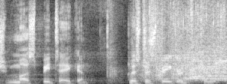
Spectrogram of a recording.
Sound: applause

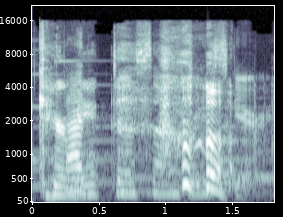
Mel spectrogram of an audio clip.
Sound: laughs

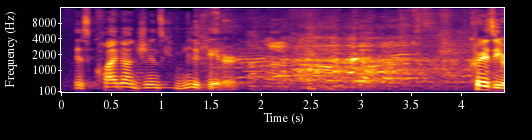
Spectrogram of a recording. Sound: audience chatter

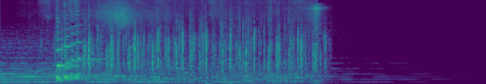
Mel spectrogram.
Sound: applause

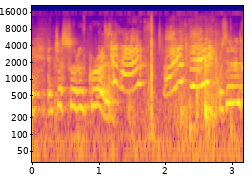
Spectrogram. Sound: parrot squawking

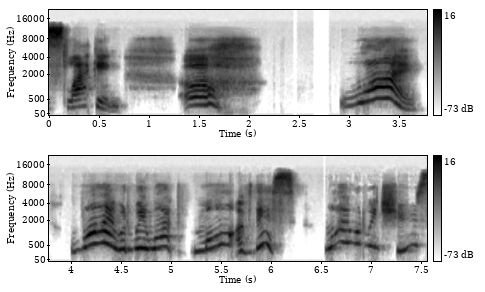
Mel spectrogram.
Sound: sighs

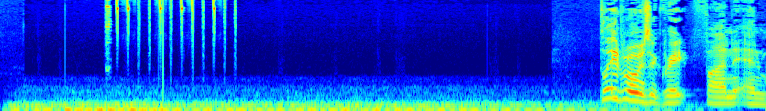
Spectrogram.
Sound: electronic typing

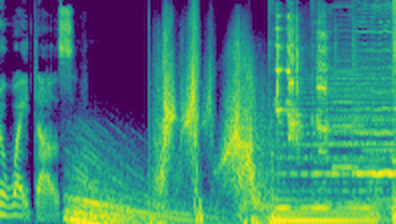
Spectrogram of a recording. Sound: air whooshing; gentle music

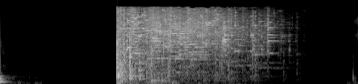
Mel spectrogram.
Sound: broken glass sound

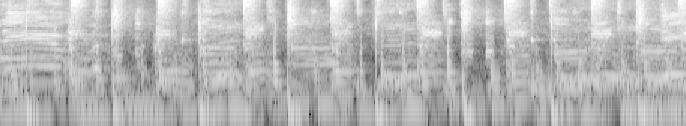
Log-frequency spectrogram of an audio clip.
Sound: ooh, ooh, ooh

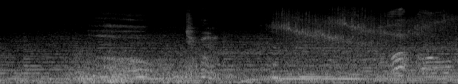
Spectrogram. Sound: gasps and giggles

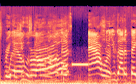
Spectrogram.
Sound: beep

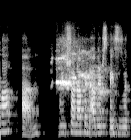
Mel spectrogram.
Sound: child screaming

